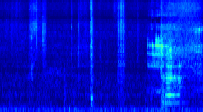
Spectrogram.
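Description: A few faint taps and light handling sounds as a stiff paper journal card is moved and laid on a table, over a steady low hum. A drawn-out spoken "And..." comes near the end.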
